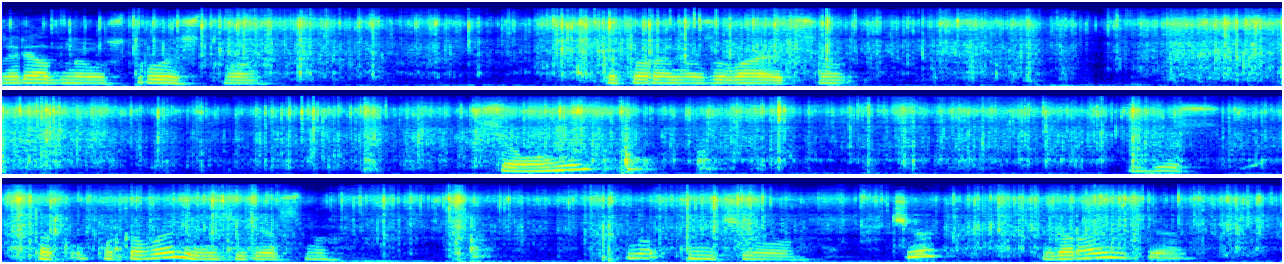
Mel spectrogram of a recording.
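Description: Plastic wrapping crinkles and rustles close up.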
